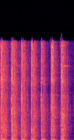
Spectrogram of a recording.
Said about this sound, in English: he starts pounding on the door.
